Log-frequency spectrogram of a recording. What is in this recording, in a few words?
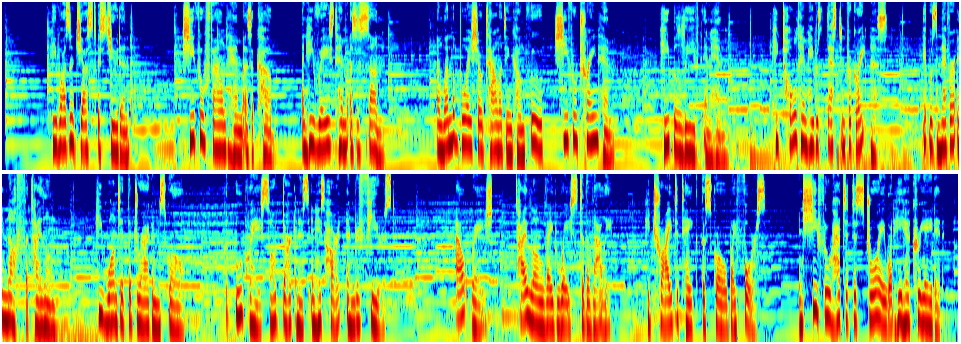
Animation; Master Tigress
